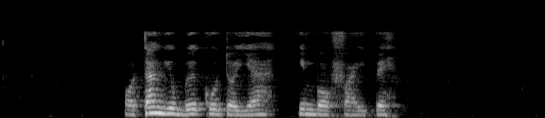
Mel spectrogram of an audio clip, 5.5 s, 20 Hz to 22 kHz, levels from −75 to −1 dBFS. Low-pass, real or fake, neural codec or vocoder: 7.2 kHz; fake; codec, 16 kHz in and 24 kHz out, 1 kbps, XY-Tokenizer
